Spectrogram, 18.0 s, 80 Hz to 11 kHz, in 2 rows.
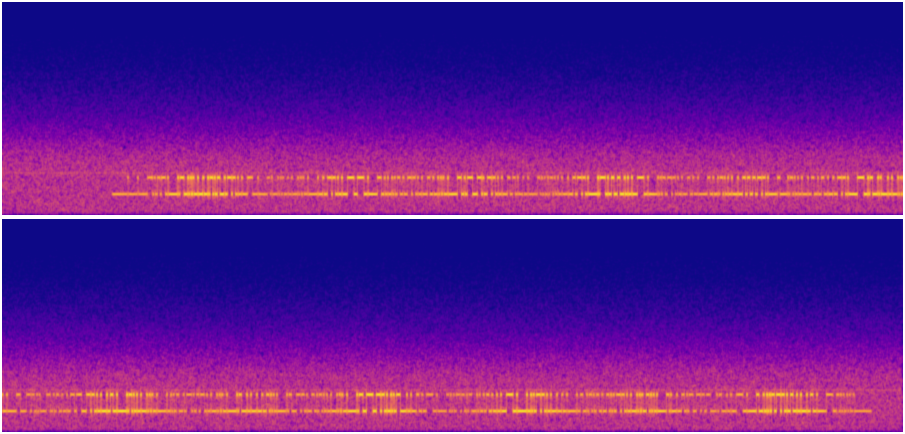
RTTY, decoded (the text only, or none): ZYQDC 9GY6Q 55NJP 06NOH 81RD7 EWC5S 0PD78 VD221 TBX6M XNPAO 2D6JC 6B14B UD6ZT JM05R BFP5J 1WDPR 64GUZ MB5CS W2TRF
